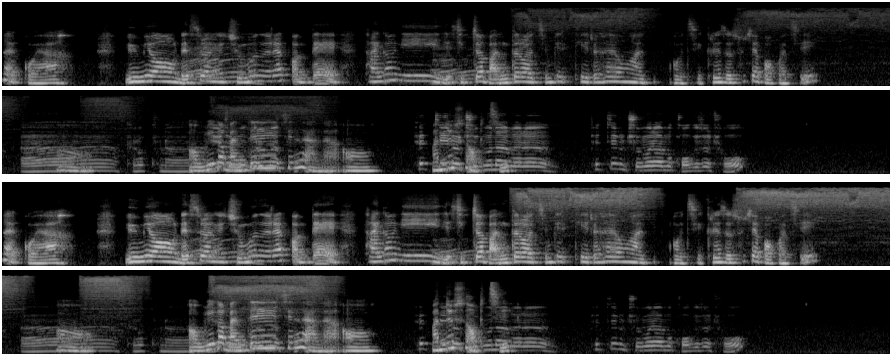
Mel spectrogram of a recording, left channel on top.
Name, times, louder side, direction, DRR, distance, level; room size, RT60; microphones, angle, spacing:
voice 1, 0.0-8.2 9.4-9.8 10.7-12.7 13.2-14.0, right 3 dB, 35° right, 0.9 m, -25 dB
voice 2, 1.8-2.6 4.3-5.0 9.1-11.7 13.0-14.5 14.8-16.4, left 3 dB, 60° left, 5.6 m, -36 dB
sound 1, 5.1-6.6 7.3-9.2 9.6-10.4 10.9-12.3, right 15 dB, 90° right, 2.0 m, -32 dB
head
